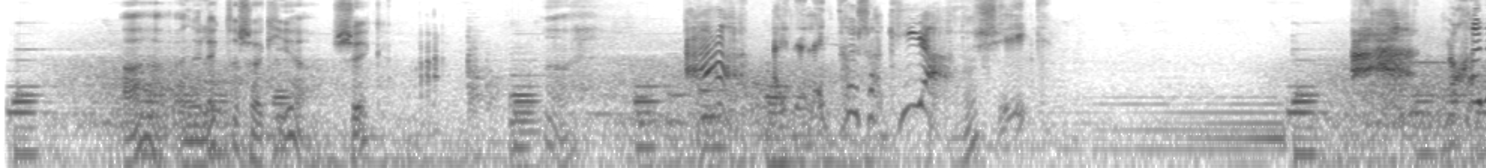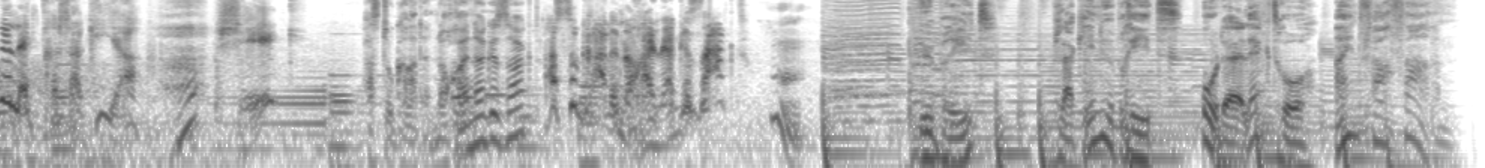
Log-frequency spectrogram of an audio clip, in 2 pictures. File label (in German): Werbung Synchron; Kia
